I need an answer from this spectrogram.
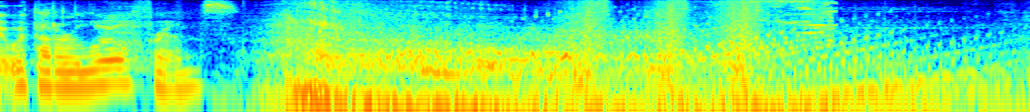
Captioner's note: warp noise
